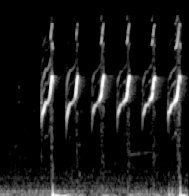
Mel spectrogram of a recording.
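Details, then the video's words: Singing male bar-winged prinia, phone-recorded as training song for caged birds: six bright, upward-sweeping chirps follow one another evenly in rapid succession, with a faint low hum beneath. "masteran handal burung prenjak lumut"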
